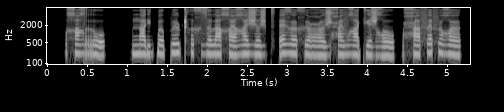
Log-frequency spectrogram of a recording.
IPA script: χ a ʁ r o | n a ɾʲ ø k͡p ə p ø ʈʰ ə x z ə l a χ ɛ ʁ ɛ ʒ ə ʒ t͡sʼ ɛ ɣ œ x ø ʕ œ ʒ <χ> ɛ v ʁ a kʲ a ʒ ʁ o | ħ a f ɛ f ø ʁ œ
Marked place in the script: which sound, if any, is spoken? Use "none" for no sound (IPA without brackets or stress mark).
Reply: ħ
